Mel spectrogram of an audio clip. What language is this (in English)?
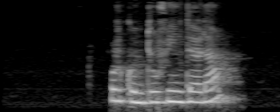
Kabyle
